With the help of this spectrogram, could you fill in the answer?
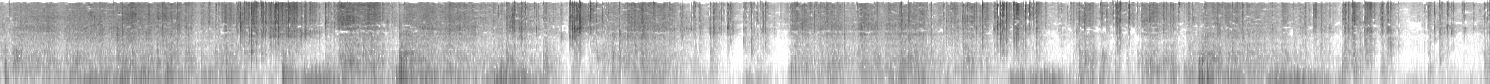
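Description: Fingertips and nails tear and crush thin, brittle, dry translucent amber soap strips and shavings over a pile of broken pieces. The result is a continuous run of dense, bright crunching and crinkling snaps with a low thumping body, punctuated by brief quieter pauses.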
